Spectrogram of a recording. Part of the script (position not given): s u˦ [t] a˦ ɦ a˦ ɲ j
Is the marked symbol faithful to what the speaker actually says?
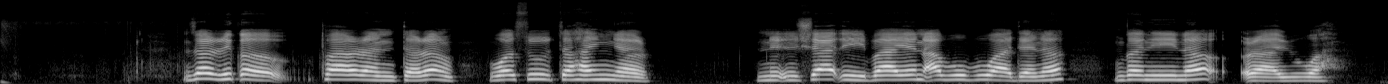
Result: yes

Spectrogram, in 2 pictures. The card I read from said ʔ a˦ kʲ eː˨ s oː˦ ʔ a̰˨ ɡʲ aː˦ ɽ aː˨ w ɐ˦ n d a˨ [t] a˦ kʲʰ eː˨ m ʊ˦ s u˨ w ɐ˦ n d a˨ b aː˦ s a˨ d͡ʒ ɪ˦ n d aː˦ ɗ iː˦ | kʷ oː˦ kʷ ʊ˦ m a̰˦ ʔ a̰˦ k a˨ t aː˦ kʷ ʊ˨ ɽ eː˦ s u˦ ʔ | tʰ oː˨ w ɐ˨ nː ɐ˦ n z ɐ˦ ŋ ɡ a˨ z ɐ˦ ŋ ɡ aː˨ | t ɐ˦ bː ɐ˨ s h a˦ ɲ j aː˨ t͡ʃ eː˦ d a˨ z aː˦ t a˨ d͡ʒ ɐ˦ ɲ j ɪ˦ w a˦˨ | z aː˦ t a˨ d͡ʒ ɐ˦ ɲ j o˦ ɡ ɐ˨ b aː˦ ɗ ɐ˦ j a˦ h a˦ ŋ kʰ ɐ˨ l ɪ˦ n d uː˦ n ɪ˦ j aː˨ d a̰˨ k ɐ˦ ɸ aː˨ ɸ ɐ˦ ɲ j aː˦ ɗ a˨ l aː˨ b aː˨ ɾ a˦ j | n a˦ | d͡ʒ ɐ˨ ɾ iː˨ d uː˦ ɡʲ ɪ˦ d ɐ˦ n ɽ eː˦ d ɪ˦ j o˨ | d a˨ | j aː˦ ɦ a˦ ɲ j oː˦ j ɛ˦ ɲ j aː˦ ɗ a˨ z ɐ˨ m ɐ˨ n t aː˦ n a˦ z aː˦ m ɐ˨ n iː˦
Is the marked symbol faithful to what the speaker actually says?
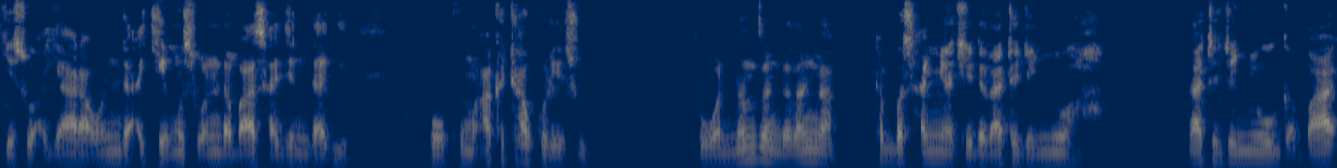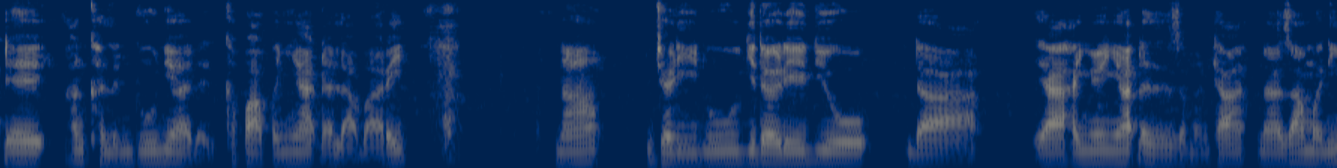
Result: no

